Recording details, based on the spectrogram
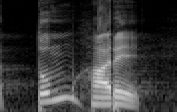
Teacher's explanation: इन दोनों शब्दों के बीच में जो गैप है, इसे ही बोलते हैं अवधान या फिर व्यवधान या फिर विराम या फिर रुकावट। यही है वो। तो वही कहा गया ना कि एक ध्वनि से दूसरे ध्वनि पर जो संक्रमण होता है उसे ही संगम कहते हैं।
